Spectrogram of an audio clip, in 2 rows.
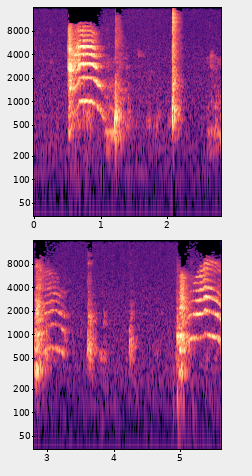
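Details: Kittens born November 22 at play, one persistently pouncing on a sister: three loud arched harmonic squawks, her "stop it!" protests, with short scuffling thumps between them in a small room.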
